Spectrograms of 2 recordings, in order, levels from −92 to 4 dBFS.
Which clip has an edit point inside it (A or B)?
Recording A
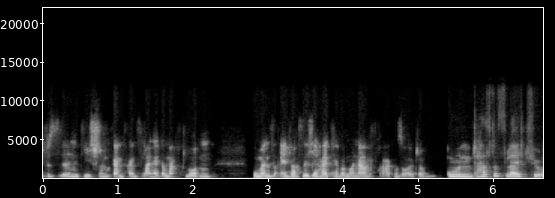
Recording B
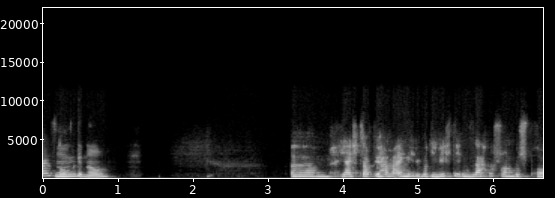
A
